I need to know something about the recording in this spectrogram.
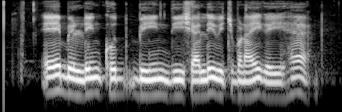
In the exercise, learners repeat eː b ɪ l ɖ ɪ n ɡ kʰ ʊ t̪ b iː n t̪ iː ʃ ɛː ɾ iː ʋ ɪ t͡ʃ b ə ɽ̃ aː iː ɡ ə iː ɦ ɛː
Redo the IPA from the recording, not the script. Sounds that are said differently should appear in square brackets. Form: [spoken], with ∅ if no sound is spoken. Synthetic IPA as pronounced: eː b ɪ l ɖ ɪ [ŋ] ɡ kʰ ʊ [d̪] b iː n [d̪] iː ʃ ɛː [l] iː ʋ ɪ t͡ʃ b ə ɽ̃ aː iː ɡ ə iː ɦ ɛː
